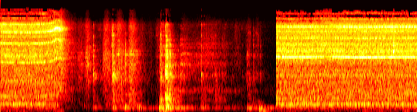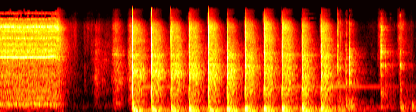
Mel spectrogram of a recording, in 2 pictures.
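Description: A motorised shop tool runs in two steady whining spells, then someone strikes metal with a hammer in a rapid run of about fifteen sharp blows, roughly four a second.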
